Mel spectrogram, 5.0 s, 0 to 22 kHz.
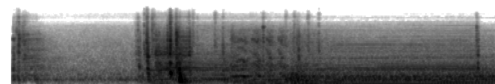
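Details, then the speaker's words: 440,000 km Toyota D4D diesel, first startup after engine repair at the workshop: cranks briefly, catches within a second, settles into a steady, even idle with no knocking; sounds far better than before repair. "that sounds miles better. As you can tell, with a smile on my face, but that's bloody awesome. That sounds 100 times better than it did."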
